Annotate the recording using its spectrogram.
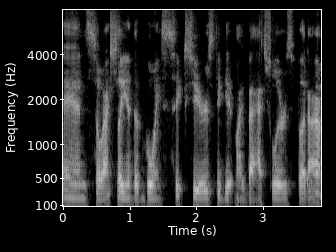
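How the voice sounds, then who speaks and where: A man with an American accent at a fairly low pitch and moderate pace, dry, close sound with no echo, and a very clean recording with a silent background. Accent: Southern US, tried to reduce. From US South, North Carolina (Durham). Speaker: teacher and coach. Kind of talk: casual chat.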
